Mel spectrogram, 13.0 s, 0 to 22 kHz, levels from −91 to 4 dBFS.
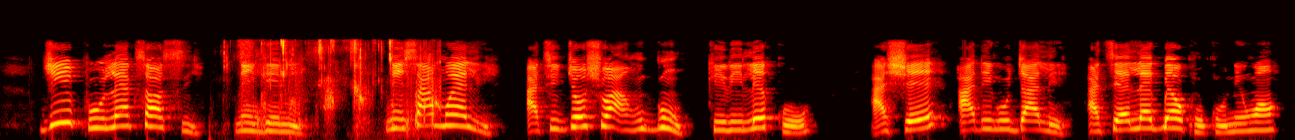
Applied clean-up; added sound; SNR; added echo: neural mask model Resemble Enhance denoiser.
